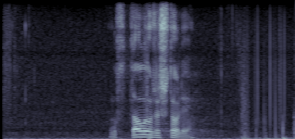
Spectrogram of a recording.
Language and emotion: Russian, neutral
